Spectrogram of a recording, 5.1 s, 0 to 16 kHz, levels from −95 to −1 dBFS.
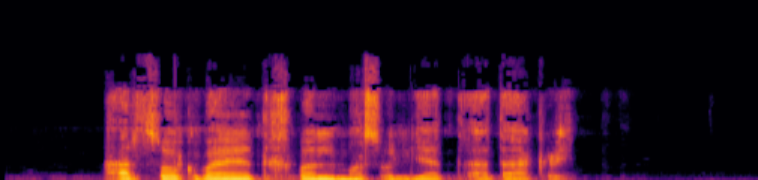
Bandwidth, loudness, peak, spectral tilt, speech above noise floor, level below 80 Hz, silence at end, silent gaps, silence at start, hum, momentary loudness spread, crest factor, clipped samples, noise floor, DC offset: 10.5 kHz; -19 LUFS; -2 dBFS; -5 dB/octave; 54 dB; -56 dBFS; 1.25 s; none; 0.7 s; none; 14 LU; 18 dB; under 0.1%; -73 dBFS; under 0.1%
